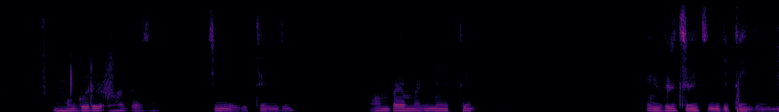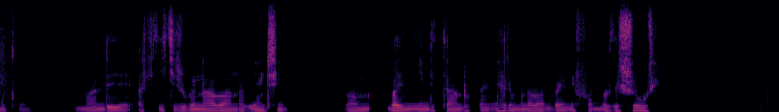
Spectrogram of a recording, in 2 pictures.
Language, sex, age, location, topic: Kinyarwanda, female, 25-35, Kigali, health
